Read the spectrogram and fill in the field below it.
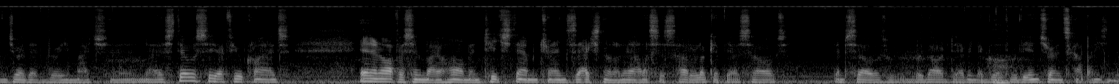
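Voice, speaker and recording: This man has a fairly low, somewhat breathy voice with a dark, mellow tone. He talks at a fairly quick pace with fairly even intonation. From New Orleans. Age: 80s+. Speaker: psychotherapist. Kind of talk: interview answer.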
